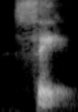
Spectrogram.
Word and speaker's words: ces: And the pronunciation of this and this is the same, set. This is sir and this is say.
